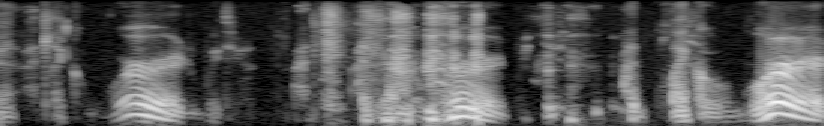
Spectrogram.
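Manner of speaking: low whisper. Retelling walking toward the ops room rehearsing a line, whispering to oneself. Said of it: "I'm whispering to myself".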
